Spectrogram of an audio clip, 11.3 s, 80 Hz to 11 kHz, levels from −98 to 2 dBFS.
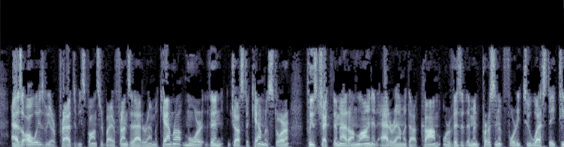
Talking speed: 185 wpm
